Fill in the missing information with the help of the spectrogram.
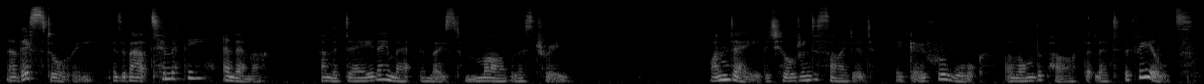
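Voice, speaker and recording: A woman storyteller narrating a bedtime story for children in an expressive style. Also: low-pitched, normal speed, vocal fry, slightly rough.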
